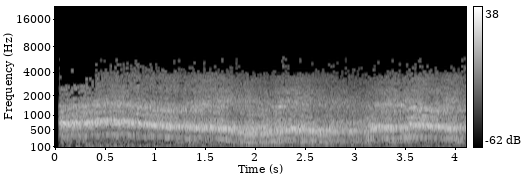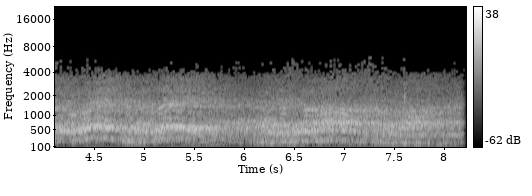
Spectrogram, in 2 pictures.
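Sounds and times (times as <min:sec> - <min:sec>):
football crowd chanting a soccer song: 0:00.0 - 0:08.2.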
